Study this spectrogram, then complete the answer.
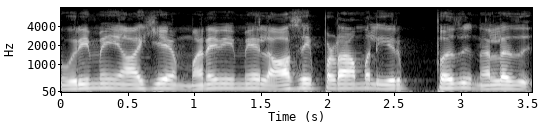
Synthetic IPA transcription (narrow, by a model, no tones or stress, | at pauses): ʊɾɪmɐɪaːɣɪjɐmɐnɐɪʋimeːlaːs̬ɐɪpːɐɽaːmɐlɪɾɯpːɐðɯnɐlːɐðɯ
